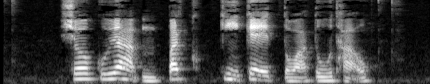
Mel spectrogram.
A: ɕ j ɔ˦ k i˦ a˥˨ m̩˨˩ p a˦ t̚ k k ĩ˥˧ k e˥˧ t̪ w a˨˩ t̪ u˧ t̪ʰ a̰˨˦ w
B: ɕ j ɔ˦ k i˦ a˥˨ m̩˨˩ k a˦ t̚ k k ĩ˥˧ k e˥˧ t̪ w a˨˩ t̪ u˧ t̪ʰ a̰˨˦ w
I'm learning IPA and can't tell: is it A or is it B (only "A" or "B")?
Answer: A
